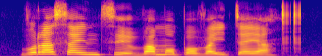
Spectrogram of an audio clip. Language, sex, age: Venda, female, 28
